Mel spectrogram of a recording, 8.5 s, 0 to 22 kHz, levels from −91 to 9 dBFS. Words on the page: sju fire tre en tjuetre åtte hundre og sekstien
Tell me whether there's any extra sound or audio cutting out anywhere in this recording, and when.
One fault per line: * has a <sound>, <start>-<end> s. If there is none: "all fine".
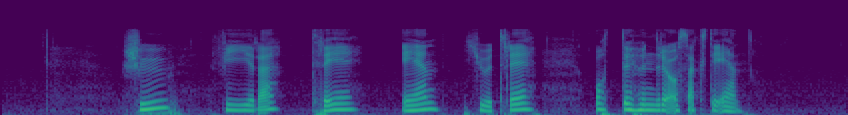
all fine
